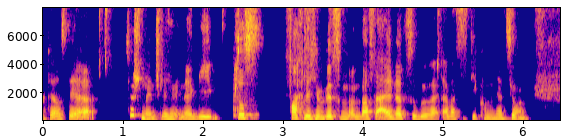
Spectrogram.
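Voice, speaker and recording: The voice has a dark, mellow tone and a fairly quick pace. The background is quiet. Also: woman. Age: 40s. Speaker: podcast co-host, hypnotherapist and coach. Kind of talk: casual chat.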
